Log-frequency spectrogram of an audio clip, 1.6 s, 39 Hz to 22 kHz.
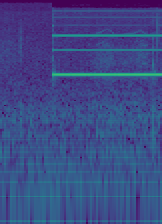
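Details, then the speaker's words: Mk1 Mazda MX-5 misfire diagnosis: a multimeter on continuity gives a steady high beep when back-probing the brown/yellow wire from ECU to coil pack; good connection, so no broken wire. "so that beepin means there is a good solid connection and because of that we know there is not a broken wire between the ECU and the coil pack"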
